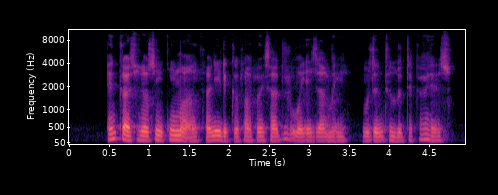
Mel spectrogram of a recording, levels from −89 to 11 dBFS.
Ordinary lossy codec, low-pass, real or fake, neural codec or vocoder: none; none; fake; autoencoder, 22.05 kHz, a latent of 192 numbers a frame, VITS, trained on one speaker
